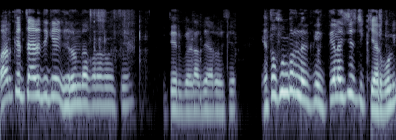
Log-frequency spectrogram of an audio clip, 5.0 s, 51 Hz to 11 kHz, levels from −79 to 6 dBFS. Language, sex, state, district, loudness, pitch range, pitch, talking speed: Bengali, male, West Bengal, Paschim Medinipur, -16 LUFS, 165-275 Hz, 205 Hz, 230 wpm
